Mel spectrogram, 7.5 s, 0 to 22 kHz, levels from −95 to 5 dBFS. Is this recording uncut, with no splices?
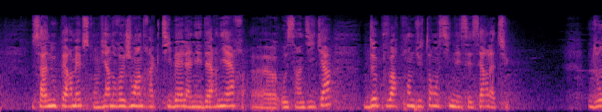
yes; 0 cuts

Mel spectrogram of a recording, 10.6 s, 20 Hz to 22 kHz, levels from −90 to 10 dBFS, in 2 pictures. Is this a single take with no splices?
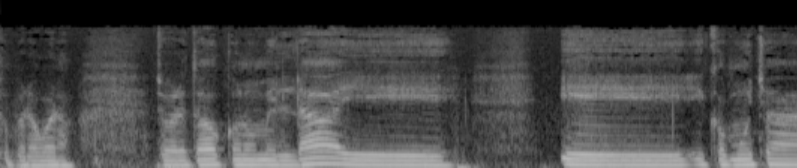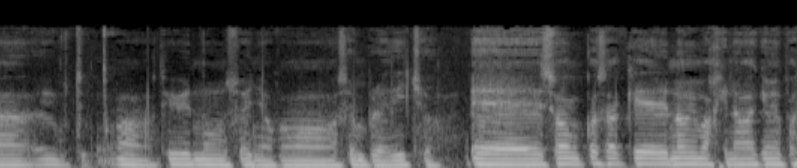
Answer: no; 2 cuts; at 1.0 s, 1.5 s

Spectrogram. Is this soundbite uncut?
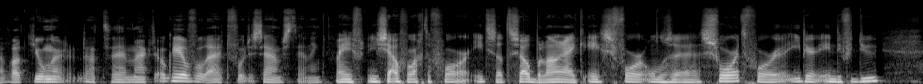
no; 1 cut; at 3.3 s

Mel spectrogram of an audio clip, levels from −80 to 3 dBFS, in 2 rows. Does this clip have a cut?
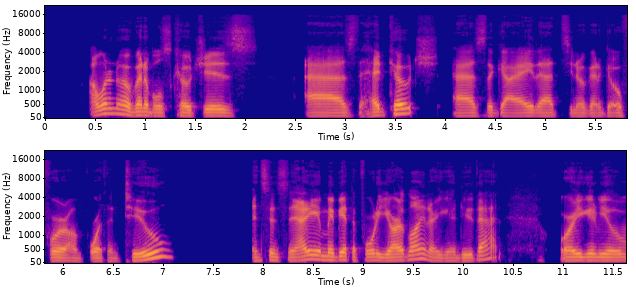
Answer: no; 0 cuts

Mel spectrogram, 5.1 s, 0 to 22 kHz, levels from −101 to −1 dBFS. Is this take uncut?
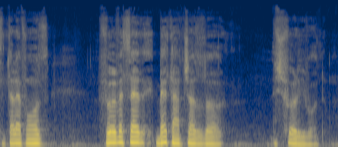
yes; 0 cuts

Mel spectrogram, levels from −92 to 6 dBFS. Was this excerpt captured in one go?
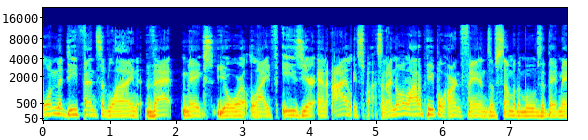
yes; 0 cuts

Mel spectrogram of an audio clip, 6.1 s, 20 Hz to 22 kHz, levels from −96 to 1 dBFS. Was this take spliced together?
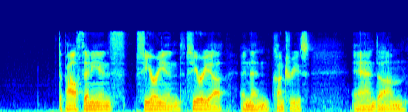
yes; 3 cuts; at 2.8 s, 3.5 s, 4.1 s

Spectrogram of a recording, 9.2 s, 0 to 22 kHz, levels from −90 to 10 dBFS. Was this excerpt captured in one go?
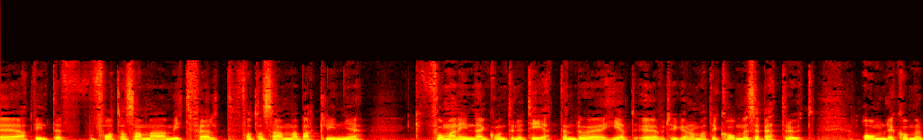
yes; 0 cuts

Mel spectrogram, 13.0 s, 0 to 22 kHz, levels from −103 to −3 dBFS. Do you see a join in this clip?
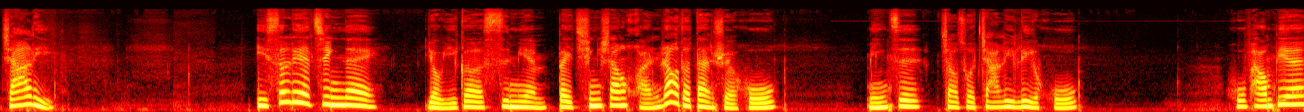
no; 0 cuts

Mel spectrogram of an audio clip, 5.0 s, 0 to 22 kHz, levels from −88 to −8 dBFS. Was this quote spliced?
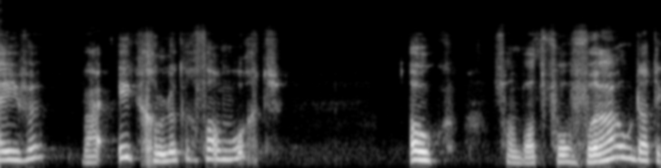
no; 0 cuts

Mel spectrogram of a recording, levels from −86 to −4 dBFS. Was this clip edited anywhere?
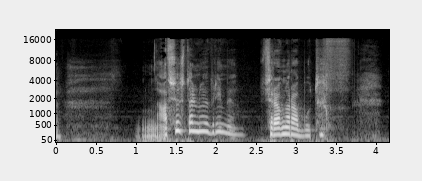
no; 0 cuts

